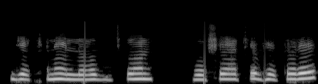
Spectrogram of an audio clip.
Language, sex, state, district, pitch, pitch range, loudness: Bengali, female, West Bengal, Dakshin Dinajpur, 240 Hz, 230-250 Hz, -23 LUFS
